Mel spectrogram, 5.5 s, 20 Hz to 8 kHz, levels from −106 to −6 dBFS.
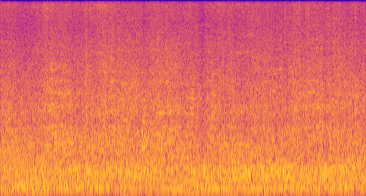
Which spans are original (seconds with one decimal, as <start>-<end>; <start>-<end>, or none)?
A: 0.0-5.5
